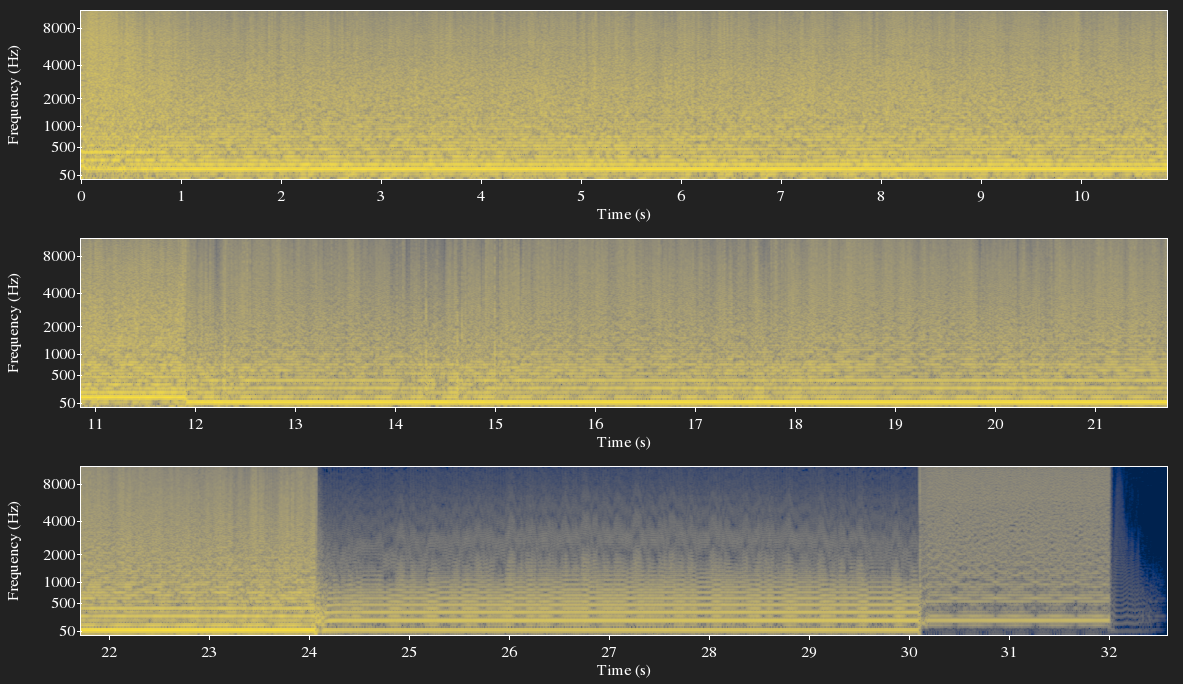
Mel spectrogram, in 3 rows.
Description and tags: a long distorted bass, filtered and splitted in 3 part- WARNING! this sound is very loud! -I needed aggressive sounds, so I have experienced various types of distortion on sounds like basses, fx and drones. Just distorsions and screaming feedbacks, filter and reverbs in some cases.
